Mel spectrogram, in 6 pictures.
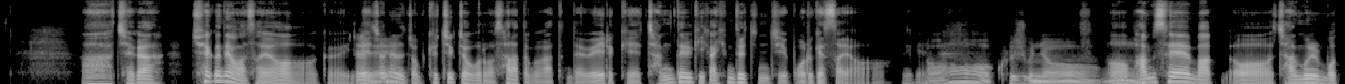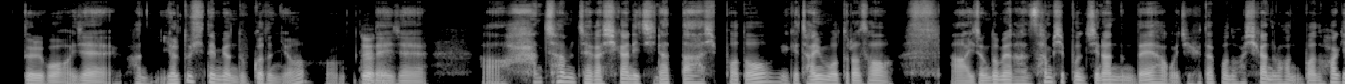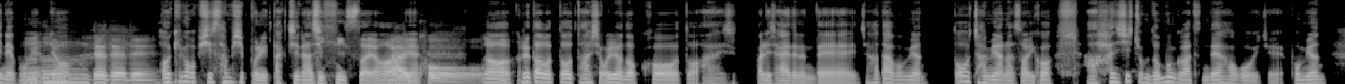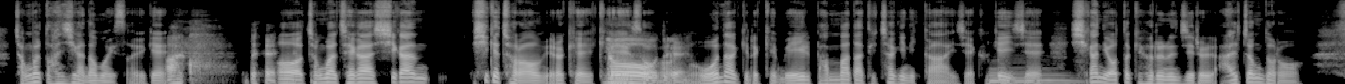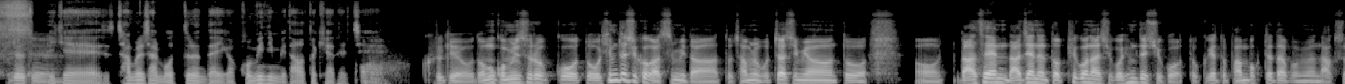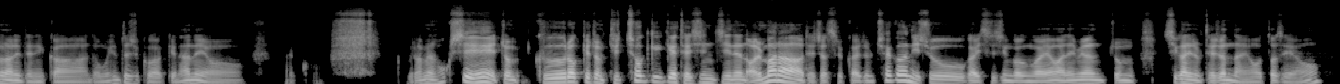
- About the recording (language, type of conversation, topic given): Korean, advice, 잠들기 어려워 밤새 뒤척이는 이유는 무엇인가요?
- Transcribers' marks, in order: tapping; other background noise; teeth sucking; laughing while speaking: "지나져"; laugh; laugh; teeth sucking; laughing while speaking: "네"; teeth sucking; teeth sucking; in English: "이슈가"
